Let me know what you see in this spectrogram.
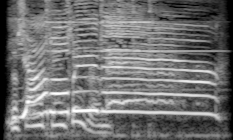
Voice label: saying yah mob there funny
